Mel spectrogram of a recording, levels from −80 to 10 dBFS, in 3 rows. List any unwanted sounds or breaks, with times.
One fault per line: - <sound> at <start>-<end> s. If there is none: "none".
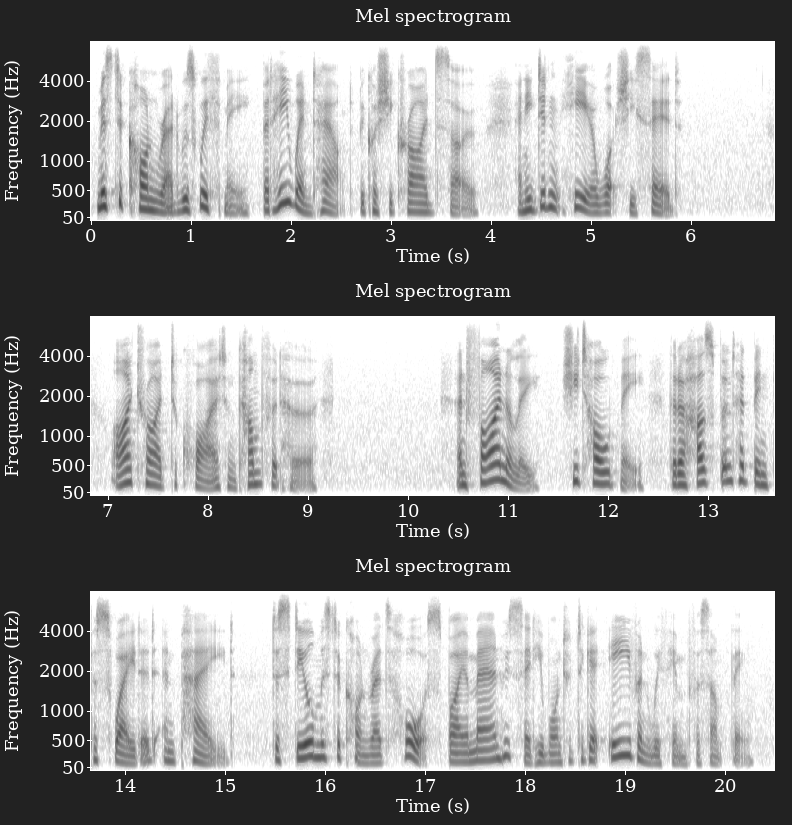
none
